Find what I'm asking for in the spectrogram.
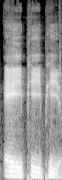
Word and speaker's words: app: 好，那第二个知识点呢，就是 app 它的读音，注意不要念成 a p p，老外听不懂。你要么念 app，要么念 application，它的全称。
